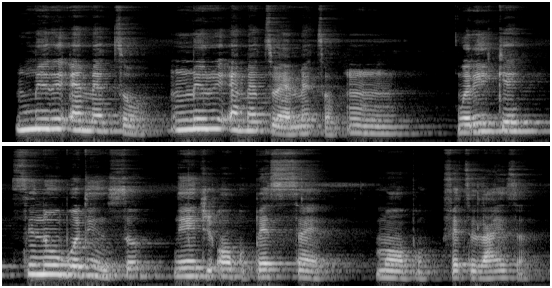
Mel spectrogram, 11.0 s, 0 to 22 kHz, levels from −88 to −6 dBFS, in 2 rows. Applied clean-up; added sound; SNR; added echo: none; none; none; reverberation time 0.8 s.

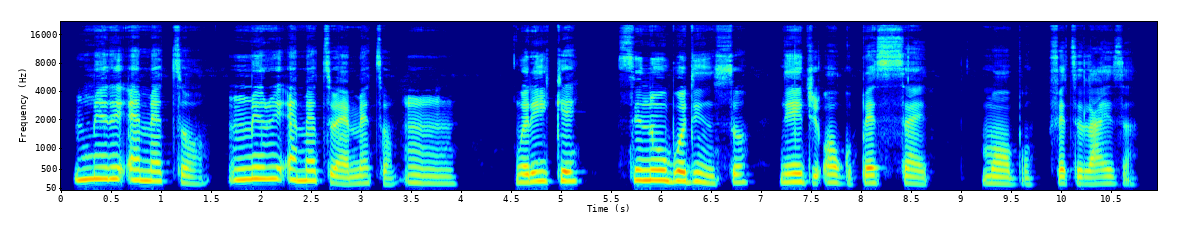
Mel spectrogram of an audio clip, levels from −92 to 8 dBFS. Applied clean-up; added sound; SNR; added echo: none; none; none; none.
